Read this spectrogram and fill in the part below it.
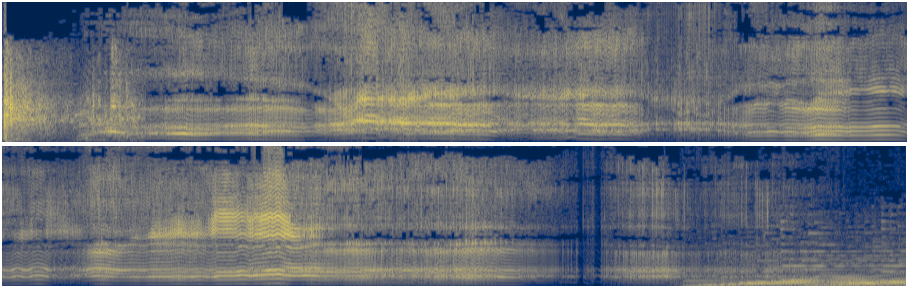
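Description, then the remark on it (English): A chaotic brawl in which a chair is smashed on someone, full of strained groans, grunts and wavering cries from several voices, with a few sharp smacks and thuds mixed in, loud throughout. “When you smashed that chair on that fat one and winked at me, I knew I'd met a friend for life.”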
